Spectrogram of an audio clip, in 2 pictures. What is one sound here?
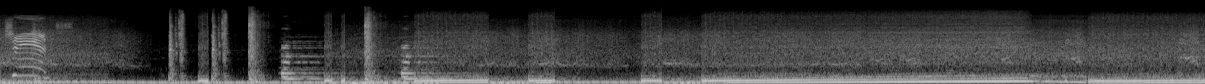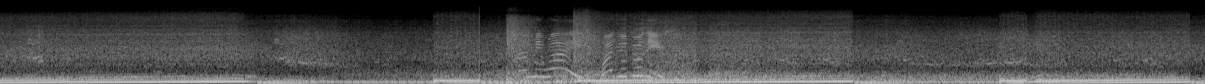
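A vehicle engine revs up and down, shifting gears repeatedly as it drives.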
